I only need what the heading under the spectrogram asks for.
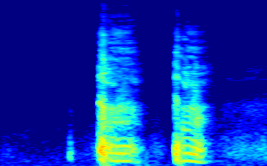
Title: Short cough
